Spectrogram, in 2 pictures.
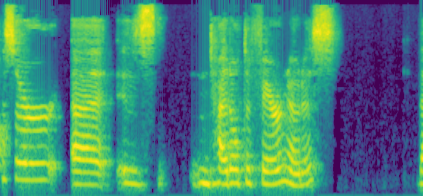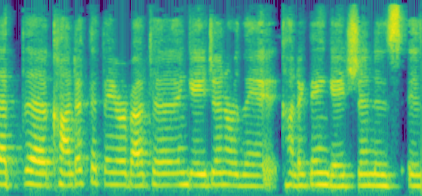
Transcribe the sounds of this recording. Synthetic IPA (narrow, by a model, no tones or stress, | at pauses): fəsə˞ | ɪz̃ | n̩tʰaɪɾl̩ˠd̚tɨfɛɹnoʊɾɨs | ðɨt̪̚ðɨkʰɑ̃ndɨk̚ðɨt̪̚ðeɪə˞ɨbaʊtʰɨɨ̃nɡeɪd͡ʒɨ̃nə˞ðikʰɑ̃ndɨk̚ðeɪɨ̃nɡeɪd͡ʒdɨ̃nɪz̥ɪ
